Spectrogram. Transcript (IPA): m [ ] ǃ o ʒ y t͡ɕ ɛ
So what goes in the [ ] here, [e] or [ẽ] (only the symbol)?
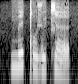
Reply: e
